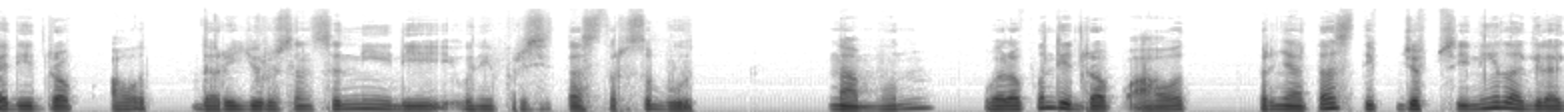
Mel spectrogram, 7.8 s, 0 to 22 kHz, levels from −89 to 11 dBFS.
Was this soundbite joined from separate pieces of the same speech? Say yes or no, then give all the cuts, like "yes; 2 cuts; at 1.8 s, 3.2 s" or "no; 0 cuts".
no; 0 cuts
